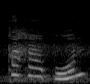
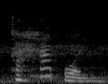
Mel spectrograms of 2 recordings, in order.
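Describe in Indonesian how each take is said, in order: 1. Nada naik tinggi pada suku kata terakhir. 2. Nada turun rendah pada suku kata terakhir. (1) "Tumutukoy sa patanong... At yung pon, tatlo, ibig sabihin pataas ang ating tono" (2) "ibig sabihin nagsasalaysay... At yung pon, tumutukoy sa bilang isa na mababa"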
